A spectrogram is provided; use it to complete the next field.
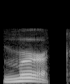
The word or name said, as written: murk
